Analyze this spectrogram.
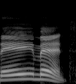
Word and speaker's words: Amen: Okay, can I get an Amen? That's how you say it.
